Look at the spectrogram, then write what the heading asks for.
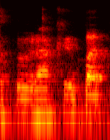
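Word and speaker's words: ブラック: So, you know, it's got that kind of the Japanese pronunciation of the English word black, so buraku.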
